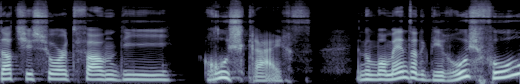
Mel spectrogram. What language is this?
Dutch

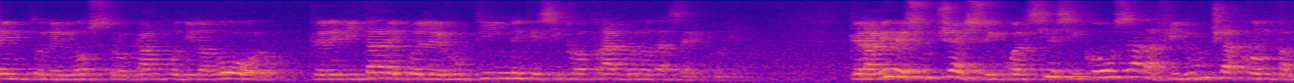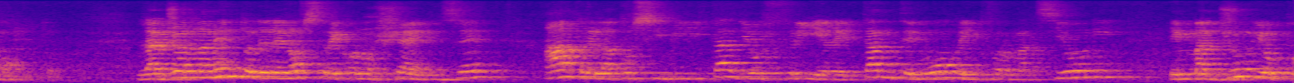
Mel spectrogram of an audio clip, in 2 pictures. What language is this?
Italian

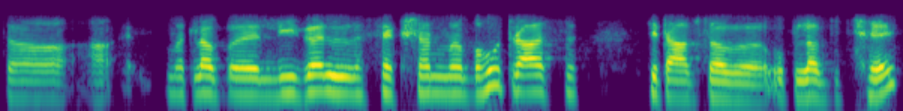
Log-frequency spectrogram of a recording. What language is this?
Maithili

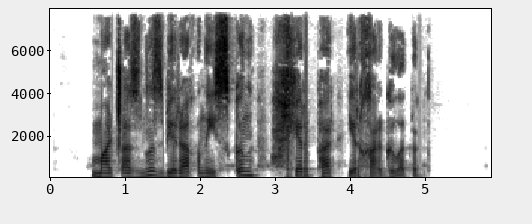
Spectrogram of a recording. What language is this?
Abkhazian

